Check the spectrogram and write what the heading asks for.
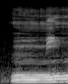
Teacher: min berwarna hijau otomatis jadi eng dia didengungkan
